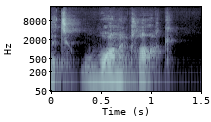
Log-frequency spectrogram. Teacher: Try and make that schwa sound that's taking the place of the O as soft as you possibly can, but it's still got to be there.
